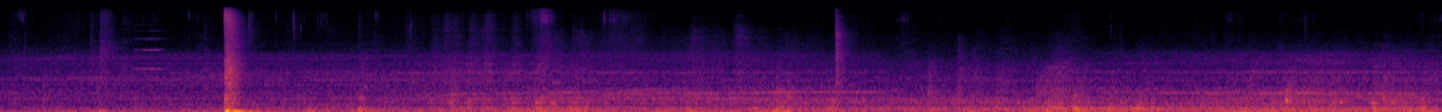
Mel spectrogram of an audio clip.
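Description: A train rumbles louder as it pulls away and picks up speed.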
